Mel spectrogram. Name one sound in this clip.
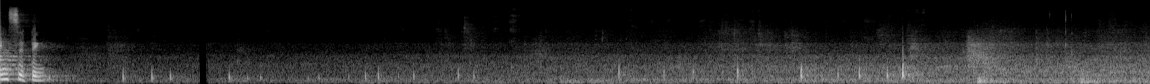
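A marker taps and scratches on a whiteboard.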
